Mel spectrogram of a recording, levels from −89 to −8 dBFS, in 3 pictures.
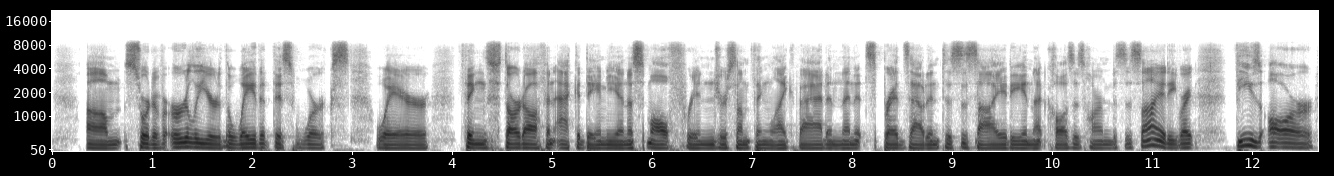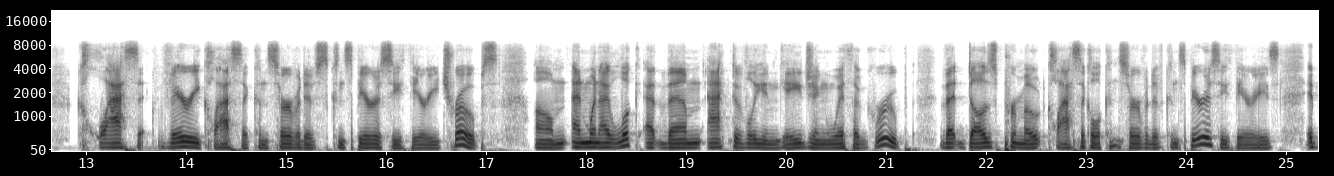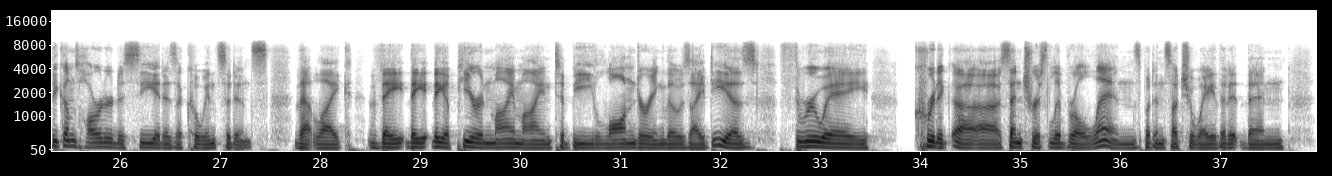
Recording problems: garbled, watery; slightly; nothing above 8 kHz

